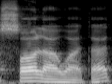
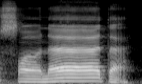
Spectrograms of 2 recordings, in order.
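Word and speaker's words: صَلَاةَ: Kemudian di sini bukan dibaca sholawata, tidak boleh dibaca sholawata, karena di sini ini penulisan rasamnya. Ketika penulisan rasam shalah itu seperti ini. Nah, waw di sini dianggap tidak ada, waw tidak ada, dan alifnya yang saya dianggap yaitu sholata. Kemudian kalau kita waqaf pada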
